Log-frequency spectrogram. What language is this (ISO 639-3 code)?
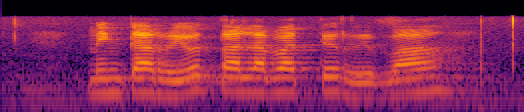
tso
